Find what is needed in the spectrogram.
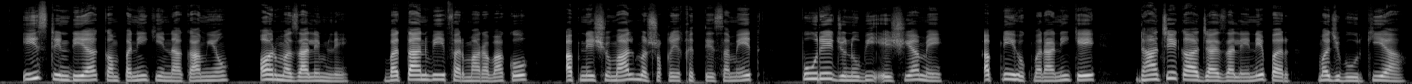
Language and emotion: Urdu, neutral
